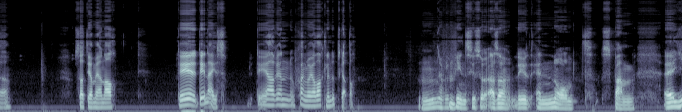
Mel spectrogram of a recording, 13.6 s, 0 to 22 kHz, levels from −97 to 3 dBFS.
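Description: Throughout the speech there is imaging from linear upsampling: sound band-limited near 6 kHz, which fits a 12 kHz source raised to 44.1 kHz, was interpolated with straight lines. The top is dulled, and a mirrored copy around 25 dB down sits between 6 and 12 kHz, adding faint metallic shimmer on sibilants. Unlike aliasing, nothing folds into lower frequencies.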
